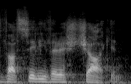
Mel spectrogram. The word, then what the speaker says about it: Vasily Vereshchagin: It's by a Russian war artist whose name is very difficult to pronounce, but it's Vasily Vereshchagin.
